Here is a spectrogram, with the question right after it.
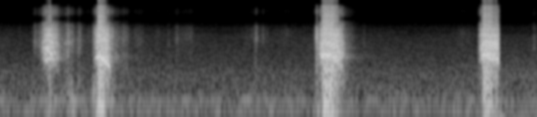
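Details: Wild white-tailed doe in Florida, caught on trail cameras, blowing and stomping to warn other deer and ward off a creeping bobcat: four loud breathy snorts, a close pair near the start, then two single blasts about two seconds apart.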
